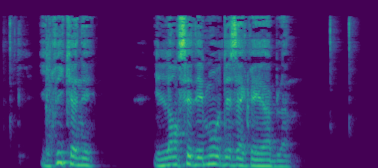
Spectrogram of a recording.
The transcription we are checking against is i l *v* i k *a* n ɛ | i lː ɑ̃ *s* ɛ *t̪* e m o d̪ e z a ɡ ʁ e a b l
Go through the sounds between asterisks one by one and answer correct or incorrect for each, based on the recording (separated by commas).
incorrect, correct, correct, incorrect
